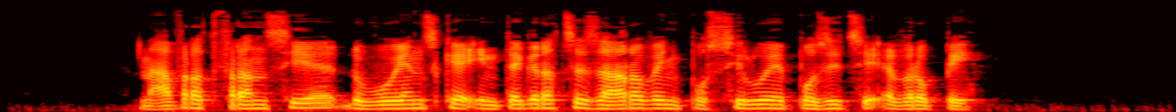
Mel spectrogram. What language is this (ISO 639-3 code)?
ces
